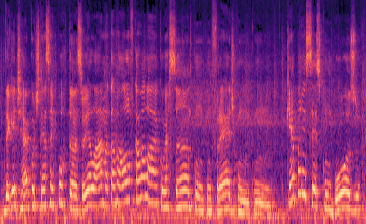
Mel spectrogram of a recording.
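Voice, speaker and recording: Over noticeable background noise and audible room echo, a man speaks with very wide pitch swings. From Itaboraí, Rio de Janeiro state, Brazil. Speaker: music enthusiast guest. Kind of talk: casual chat.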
